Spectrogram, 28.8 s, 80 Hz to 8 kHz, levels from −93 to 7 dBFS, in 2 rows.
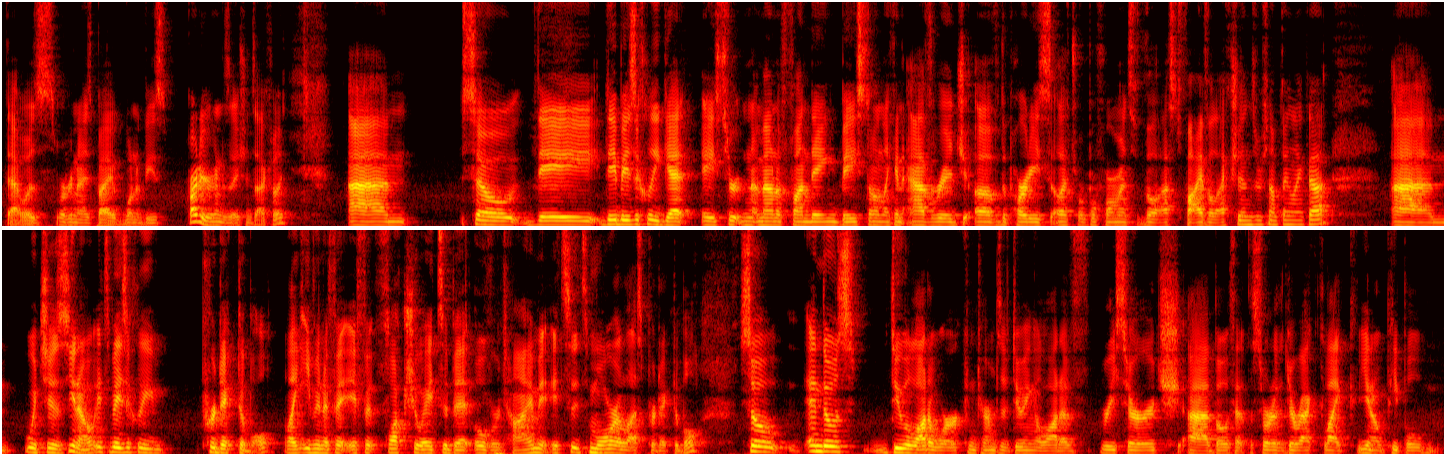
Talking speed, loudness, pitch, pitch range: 190 wpm, -27 LUFS, 125 Hz, 115-140 Hz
